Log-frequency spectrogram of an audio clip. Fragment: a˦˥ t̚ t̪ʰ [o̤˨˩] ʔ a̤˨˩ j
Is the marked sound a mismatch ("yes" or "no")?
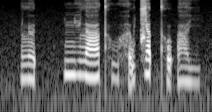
yes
